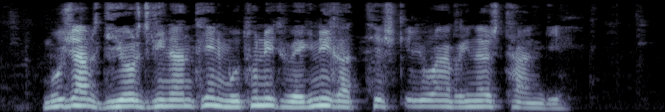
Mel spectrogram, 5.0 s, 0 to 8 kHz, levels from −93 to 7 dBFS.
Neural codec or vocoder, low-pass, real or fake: vocoder, 44.1 kHz, 128 mel bands every 512 samples, BigVGAN v2; 7.2 kHz; fake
